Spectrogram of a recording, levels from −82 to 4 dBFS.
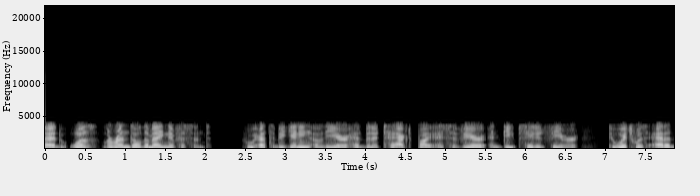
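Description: No technical faults are audible.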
